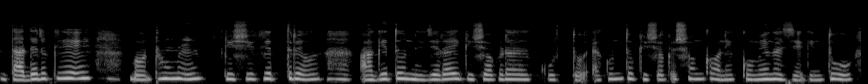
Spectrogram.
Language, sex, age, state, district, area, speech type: Bengali, female, 30-45, West Bengal, Purba Bardhaman, urban, spontaneous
